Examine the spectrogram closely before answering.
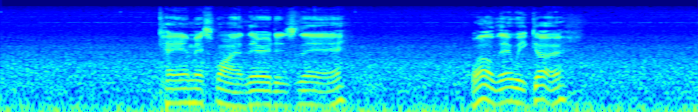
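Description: A low engine drone hums steadily throughout.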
